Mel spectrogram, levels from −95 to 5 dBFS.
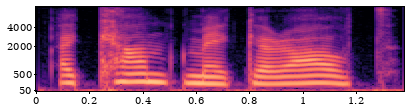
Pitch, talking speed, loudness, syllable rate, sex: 220 Hz, 215 wpm, -14 LUFS, 4.8 syllables/s, female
